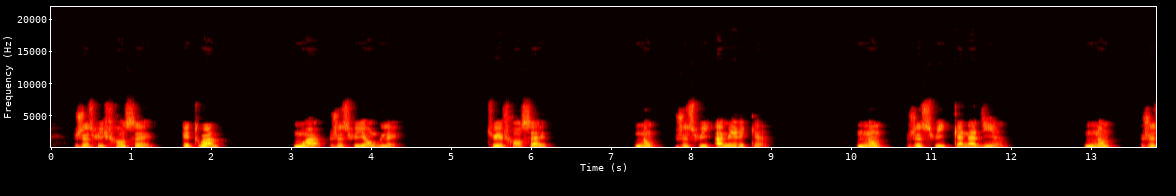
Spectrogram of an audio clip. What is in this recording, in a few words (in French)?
audio nationalités homme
